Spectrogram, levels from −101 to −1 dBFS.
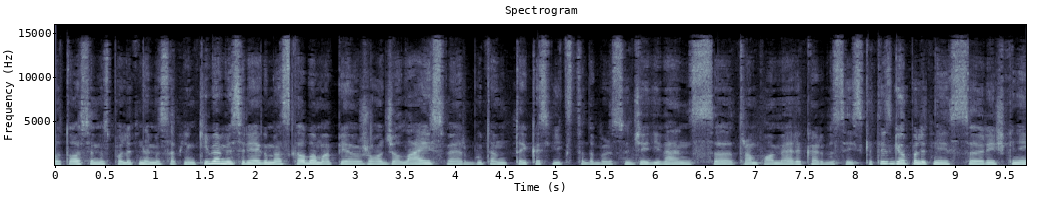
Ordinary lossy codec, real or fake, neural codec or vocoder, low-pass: AAC, 48 kbps; fake; codec, 44.1 kHz, 7.8 kbps, Pupu-Codec; 14.4 kHz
